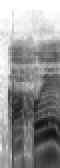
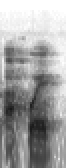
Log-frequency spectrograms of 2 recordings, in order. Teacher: a lot of people say they drop the ka and they have a hamza, which is a glottal stop. So it goes from a ka to just like a guttural sound, like absent sound before the word.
